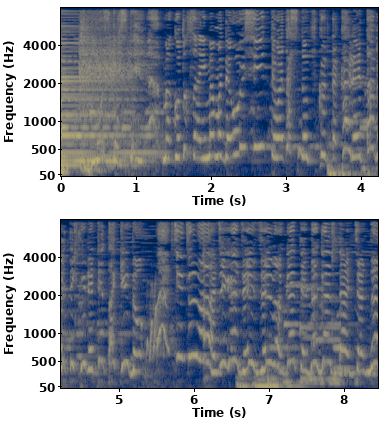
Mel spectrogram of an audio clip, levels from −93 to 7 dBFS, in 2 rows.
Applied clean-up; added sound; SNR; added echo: classical method WPE with log-MMSE.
